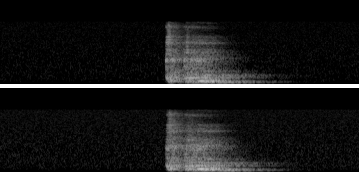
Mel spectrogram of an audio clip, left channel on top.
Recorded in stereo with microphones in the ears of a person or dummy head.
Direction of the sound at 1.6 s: 65° left (ahead or behind).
